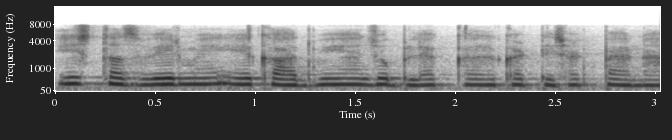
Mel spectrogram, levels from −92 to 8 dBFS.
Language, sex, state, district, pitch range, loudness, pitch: Hindi, female, Uttar Pradesh, Shamli, 215-235 Hz, -15 LUFS, 225 Hz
